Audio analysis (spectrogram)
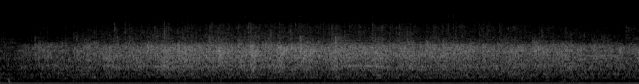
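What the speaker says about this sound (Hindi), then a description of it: "जितनों की तालियां बज रही है, हम उसको अनुमोदना समझेंगे और संकल्प समझेंगे" Steady, dense applause from a congregation at a Jain sermon gathering in Chhatrapati Nagar, Indore, sustained evenly throughout at moderate distance with no talk over it.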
